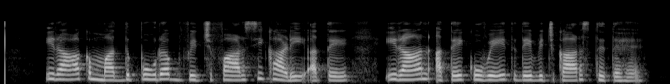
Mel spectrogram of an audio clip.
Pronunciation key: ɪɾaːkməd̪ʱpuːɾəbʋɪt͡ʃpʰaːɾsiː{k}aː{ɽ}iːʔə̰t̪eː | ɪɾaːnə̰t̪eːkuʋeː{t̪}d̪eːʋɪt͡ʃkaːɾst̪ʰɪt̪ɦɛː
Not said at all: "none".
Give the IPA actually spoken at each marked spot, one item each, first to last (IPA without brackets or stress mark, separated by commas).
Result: kʰ, ɽ, t̪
